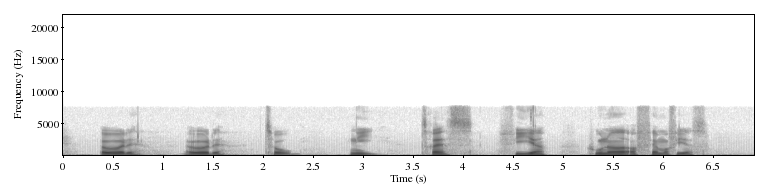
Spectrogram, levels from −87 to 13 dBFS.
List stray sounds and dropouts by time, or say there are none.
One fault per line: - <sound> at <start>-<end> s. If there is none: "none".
none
